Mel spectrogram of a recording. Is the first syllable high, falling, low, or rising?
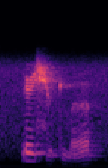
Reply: high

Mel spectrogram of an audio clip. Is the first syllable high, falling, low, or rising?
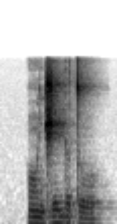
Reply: low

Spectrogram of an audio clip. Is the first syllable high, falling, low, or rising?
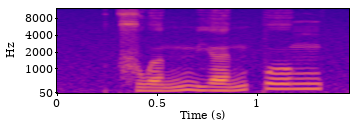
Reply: rising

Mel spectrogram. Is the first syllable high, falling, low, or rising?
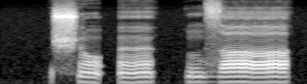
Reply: low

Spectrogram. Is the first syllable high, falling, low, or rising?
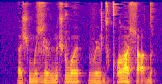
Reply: rising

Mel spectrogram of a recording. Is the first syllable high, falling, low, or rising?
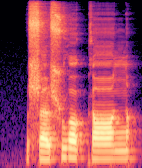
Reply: rising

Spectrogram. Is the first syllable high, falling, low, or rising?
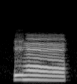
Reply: low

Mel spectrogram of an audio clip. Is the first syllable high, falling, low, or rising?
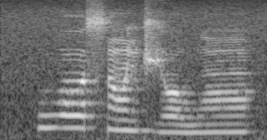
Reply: high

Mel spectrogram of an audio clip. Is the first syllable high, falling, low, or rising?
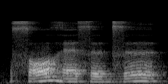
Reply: rising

